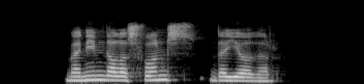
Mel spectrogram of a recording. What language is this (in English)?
Catalan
